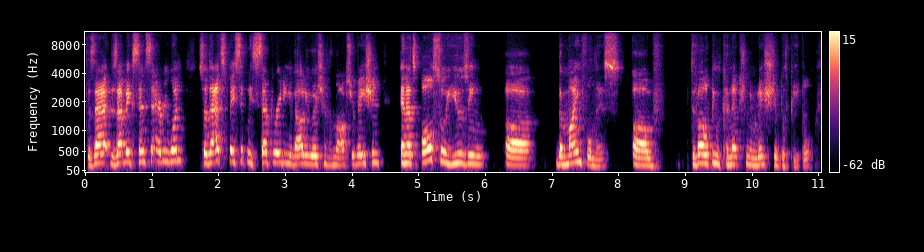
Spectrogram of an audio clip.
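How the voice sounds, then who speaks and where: A man's voice: sits high, fairly quick. A man with a regional accent presenting a training webinar on communication, conversational with self-deprecating asides. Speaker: extension presenter.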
